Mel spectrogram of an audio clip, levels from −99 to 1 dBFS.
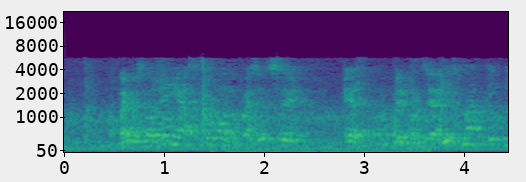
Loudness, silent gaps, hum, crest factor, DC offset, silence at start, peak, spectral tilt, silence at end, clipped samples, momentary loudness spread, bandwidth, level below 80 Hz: -31 LUFS; none; none; 18 dB; under 0.1%; 0 s; -14 dBFS; -4 dB/octave; 0 s; under 0.1%; 5 LU; 6.2 kHz; -50 dBFS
